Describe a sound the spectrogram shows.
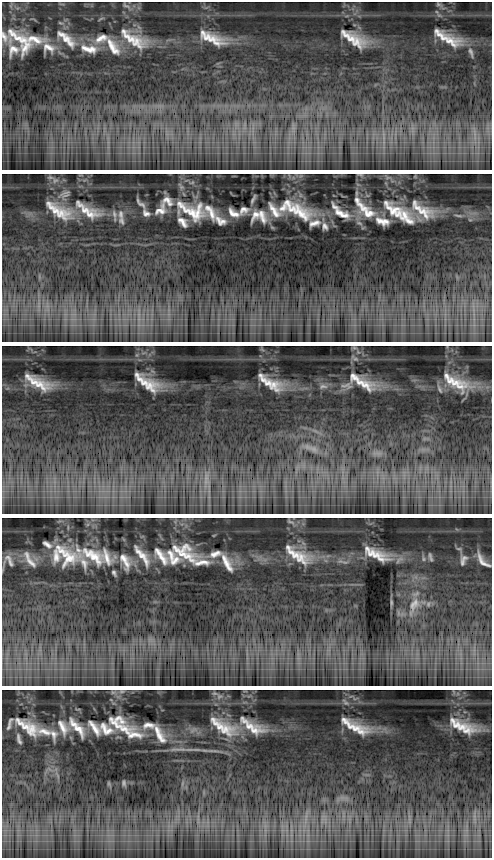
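A small bird sings close by in rapid, high chirping trills.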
